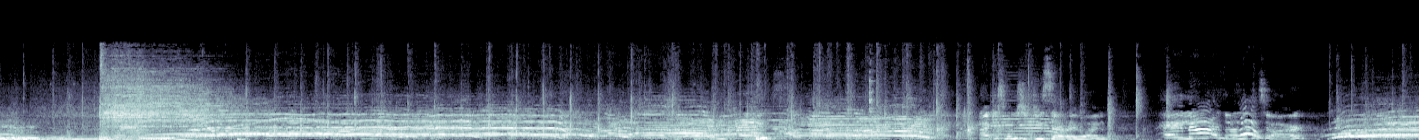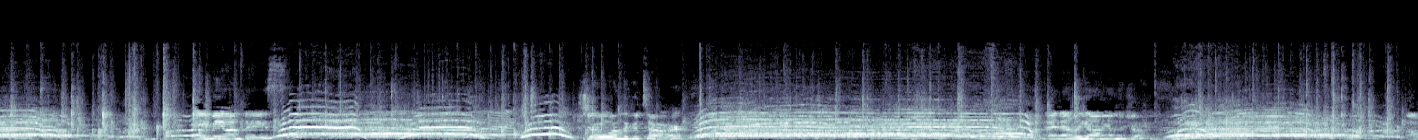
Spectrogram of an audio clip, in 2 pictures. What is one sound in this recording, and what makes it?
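A woman sings loudly into a microphone in a live, amplified setting.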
